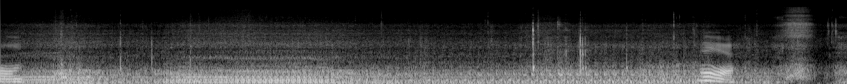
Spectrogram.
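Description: A motorcycle engine idles close by with a throbbing rumble, then winds down and stops.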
